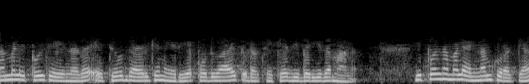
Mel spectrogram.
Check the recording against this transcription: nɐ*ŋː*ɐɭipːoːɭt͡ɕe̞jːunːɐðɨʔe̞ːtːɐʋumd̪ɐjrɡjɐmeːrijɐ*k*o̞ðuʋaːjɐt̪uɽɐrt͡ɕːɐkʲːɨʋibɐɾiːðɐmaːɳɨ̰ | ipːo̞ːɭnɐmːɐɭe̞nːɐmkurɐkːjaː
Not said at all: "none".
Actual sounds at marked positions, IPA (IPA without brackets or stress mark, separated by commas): mː, p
